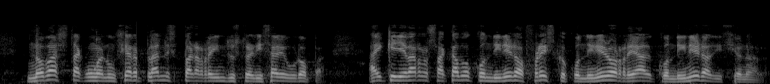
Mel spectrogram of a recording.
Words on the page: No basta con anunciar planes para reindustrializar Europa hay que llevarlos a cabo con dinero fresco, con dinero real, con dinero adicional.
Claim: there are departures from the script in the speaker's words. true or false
false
